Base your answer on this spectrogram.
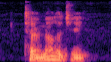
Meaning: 1. The study of tone in human languages 2. The system of rules governing tones in a particular language
- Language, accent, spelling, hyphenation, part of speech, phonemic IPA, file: English, Southern England, tonology, ton‧o‧lo‧gy, noun, /tə(ʊ)ˈnɑlədʒi/, LL-Q1860 (eng)-tonology.wav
